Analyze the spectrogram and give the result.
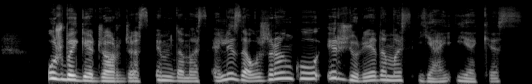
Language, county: Lithuanian, Alytus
